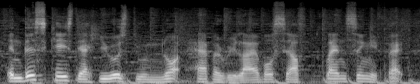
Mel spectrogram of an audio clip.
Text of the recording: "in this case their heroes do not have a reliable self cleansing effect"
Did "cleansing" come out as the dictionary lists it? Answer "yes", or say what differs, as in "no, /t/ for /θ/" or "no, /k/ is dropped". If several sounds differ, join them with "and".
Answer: no, /s/ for /z/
